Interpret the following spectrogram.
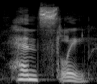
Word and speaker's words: Hensley: I want to settle the debate on how your last name is pronounced. Hensley.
